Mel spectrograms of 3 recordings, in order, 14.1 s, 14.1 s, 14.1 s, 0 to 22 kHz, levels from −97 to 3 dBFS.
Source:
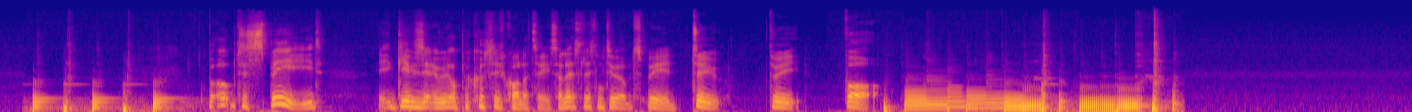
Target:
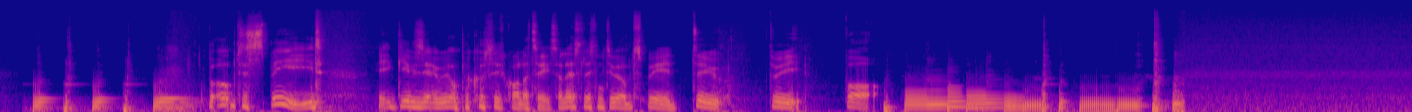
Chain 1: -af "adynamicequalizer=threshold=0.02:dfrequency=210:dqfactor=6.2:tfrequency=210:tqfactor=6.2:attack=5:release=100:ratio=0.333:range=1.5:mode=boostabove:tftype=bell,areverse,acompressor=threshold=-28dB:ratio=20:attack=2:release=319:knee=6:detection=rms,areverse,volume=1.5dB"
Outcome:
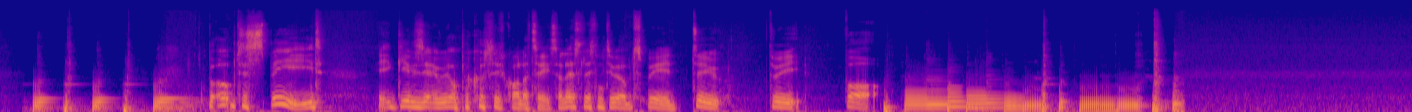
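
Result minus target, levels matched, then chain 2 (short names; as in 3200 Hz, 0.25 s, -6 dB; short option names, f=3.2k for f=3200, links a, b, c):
compressor: peak gain reduction -6.5 dB
-af "adynamicequalizer=threshold=0.02:dfrequency=210:dqfactor=6.2:tfrequency=210:tqfactor=6.2:attack=5:release=100:ratio=0.333:range=1.5:mode=boostabove:tftype=bell,areverse,acompressor=threshold=-35dB:ratio=20:attack=2:release=319:knee=6:detection=rms,areverse,volume=1.5dB"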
